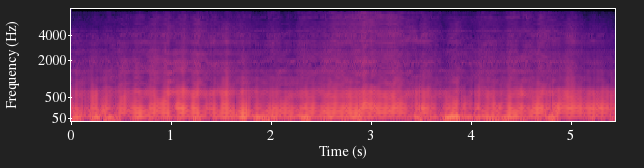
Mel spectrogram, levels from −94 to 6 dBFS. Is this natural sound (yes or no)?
no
